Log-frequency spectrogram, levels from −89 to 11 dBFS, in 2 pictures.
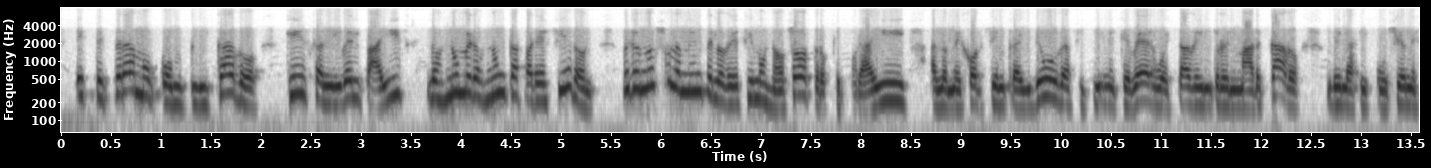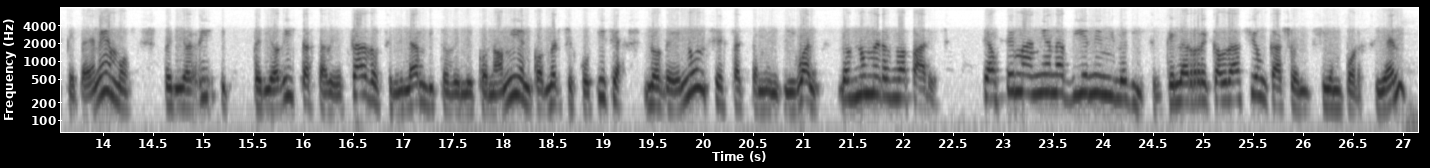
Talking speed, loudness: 170 wpm, -13 LUFS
